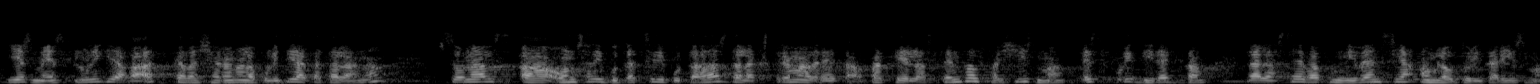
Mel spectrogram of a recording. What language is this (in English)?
Catalan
